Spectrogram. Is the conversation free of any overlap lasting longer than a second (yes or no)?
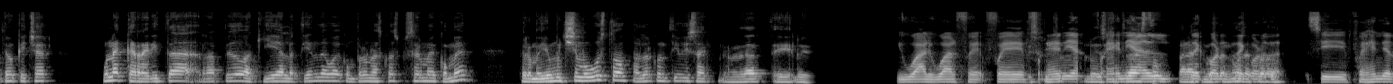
no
